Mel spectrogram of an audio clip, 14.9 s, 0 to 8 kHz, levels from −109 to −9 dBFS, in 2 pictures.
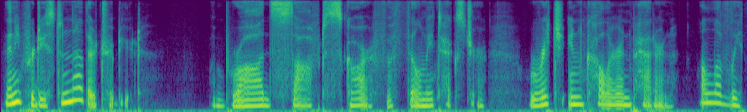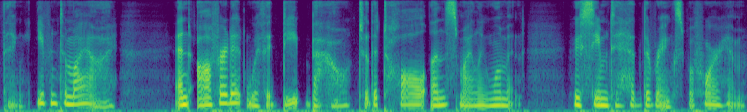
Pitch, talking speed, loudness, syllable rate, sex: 190 Hz, 175 wpm, -23 LUFS, 5.4 syllables/s, female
